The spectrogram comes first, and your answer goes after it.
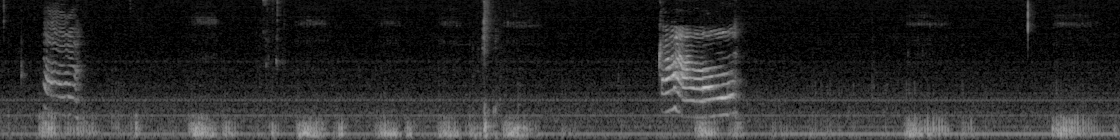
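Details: Abyssinian cat resting sleepily by a window in a home on Jeju Island, purring loudly; low rhythmic purr pulses about twice a second run throughout, broken by two short high meows.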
